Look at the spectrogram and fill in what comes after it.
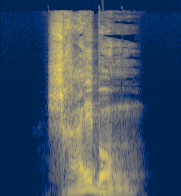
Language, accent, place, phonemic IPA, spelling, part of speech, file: German, Germany, Berlin, /ˈʃʁaɪ̯bʊŋ/, Schreibung, noun, De-Schreibung.ogg
- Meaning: spelling (specific way of writing a word)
